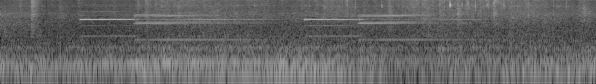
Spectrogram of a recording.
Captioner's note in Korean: 하차벨 소리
